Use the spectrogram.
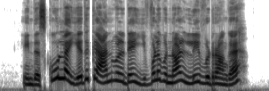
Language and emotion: Tamil, angry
